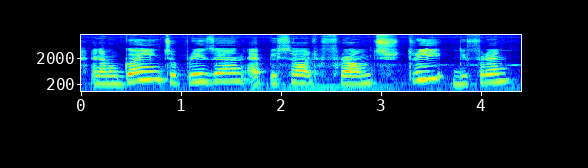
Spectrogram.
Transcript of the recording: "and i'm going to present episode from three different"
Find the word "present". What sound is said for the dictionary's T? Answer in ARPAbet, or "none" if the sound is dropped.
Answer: none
